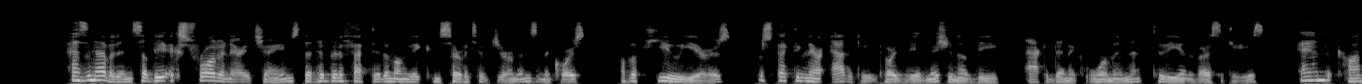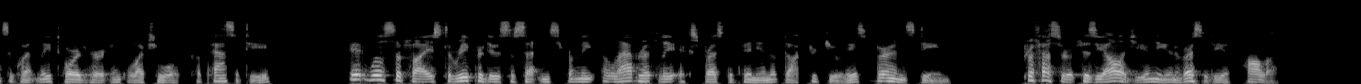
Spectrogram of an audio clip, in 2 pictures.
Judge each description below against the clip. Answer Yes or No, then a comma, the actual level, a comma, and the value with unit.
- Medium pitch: No, low, 125 Hz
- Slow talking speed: No, average, 145 wpm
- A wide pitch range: Yes, wide, 6.1 semitones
